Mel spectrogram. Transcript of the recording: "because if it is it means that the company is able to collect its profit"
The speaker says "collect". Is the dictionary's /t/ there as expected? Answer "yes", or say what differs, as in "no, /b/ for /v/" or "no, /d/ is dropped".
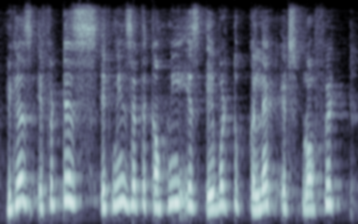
yes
